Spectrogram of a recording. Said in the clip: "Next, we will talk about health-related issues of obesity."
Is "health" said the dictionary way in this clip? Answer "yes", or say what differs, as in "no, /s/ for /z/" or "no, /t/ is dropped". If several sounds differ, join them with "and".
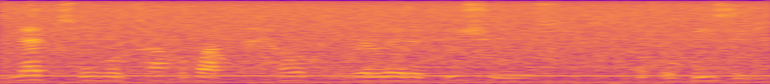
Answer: yes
